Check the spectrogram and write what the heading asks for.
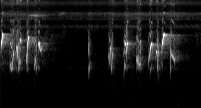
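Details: A red-whiskered bulbul sings in a recording used to call in wild birds, two rapid phrases of cheerful whistled chirps separated by a brief gap, the notes slurring up and down, clear and close.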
